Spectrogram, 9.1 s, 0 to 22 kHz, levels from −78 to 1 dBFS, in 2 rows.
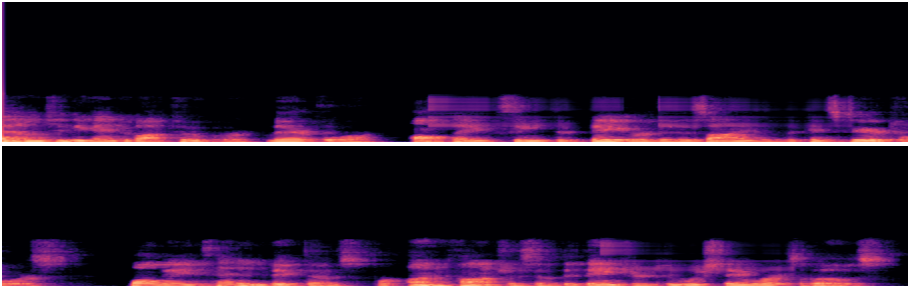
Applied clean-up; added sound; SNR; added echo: neural mask model DeepFilterNet 3.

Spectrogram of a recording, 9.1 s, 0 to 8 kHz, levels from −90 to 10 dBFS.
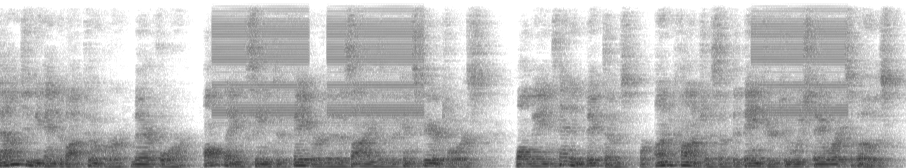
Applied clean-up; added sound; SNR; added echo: none; Doorbell; 20 dB; reverberation time 0.6 s.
